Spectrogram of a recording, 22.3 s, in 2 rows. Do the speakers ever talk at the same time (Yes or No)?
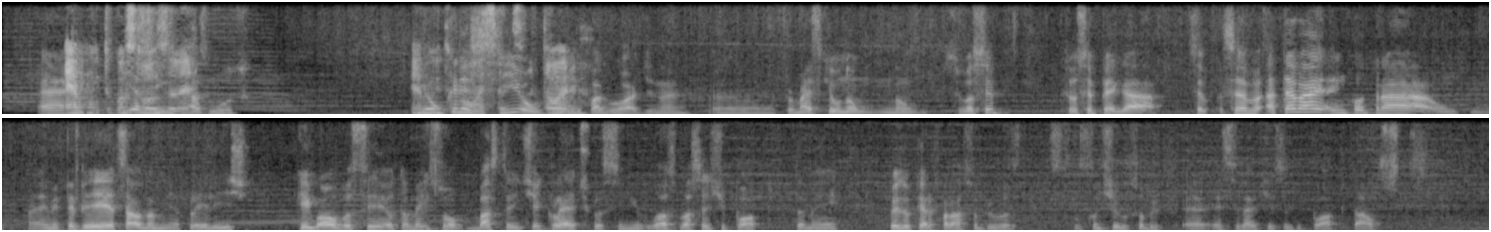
Yes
